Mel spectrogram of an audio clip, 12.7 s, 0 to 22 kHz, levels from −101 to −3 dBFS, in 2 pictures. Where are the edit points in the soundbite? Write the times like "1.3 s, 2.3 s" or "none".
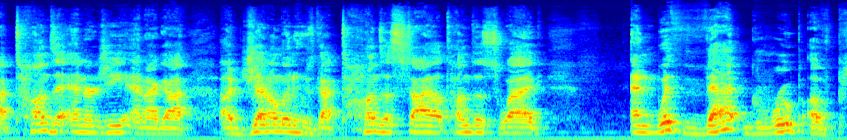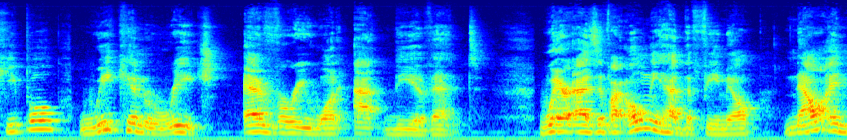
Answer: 1.6 s, 6.9 s, 10.3 s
